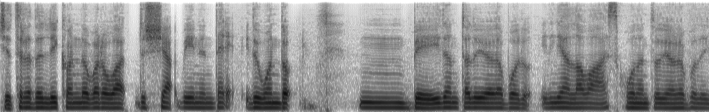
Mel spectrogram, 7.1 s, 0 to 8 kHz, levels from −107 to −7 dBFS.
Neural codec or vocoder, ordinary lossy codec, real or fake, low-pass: codec, 16 kHz, 0.5 kbps, X-Codec, HuBERT features, trained on LibriSpeech; none; fake; 7.2 kHz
